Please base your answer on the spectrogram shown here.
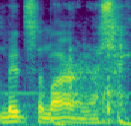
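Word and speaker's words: Midsommar: being uh you need to understand it it's pronounced mid-samar yeah mid-samara okay is it really mid tomorrow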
